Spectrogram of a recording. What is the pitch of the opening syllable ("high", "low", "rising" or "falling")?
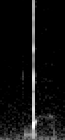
low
